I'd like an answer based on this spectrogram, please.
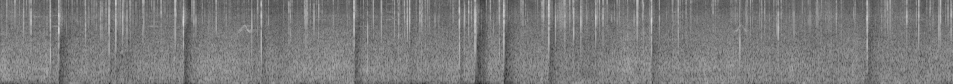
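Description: Wood fire burning on a mimosa stump, crackling with many sharp pops and snaps over a steady rushing noise.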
